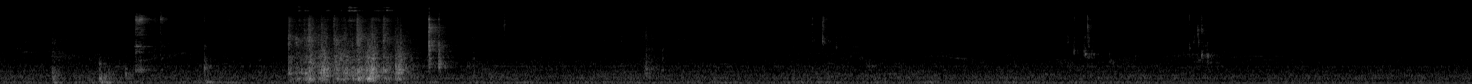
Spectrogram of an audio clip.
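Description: Kitchen items handled on a wooden table: a few knocks, then a short clatter about three seconds in as a stainless steel bowl and a carton of liquid egg whites are moved onto a kitchen scale. After that, the egg whites are poured quietly from the carton into the bowl, with a few faint ticks.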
